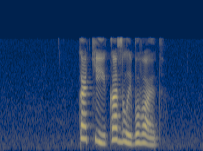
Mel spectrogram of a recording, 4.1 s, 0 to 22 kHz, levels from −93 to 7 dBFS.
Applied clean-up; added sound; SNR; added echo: none; none; none; none.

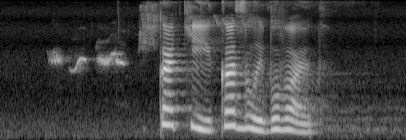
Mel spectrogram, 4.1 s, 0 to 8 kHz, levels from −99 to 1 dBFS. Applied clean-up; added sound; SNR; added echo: none; Bird; 12 dB; reverberation time 1.3 s.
